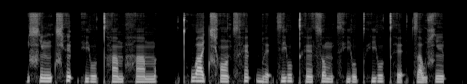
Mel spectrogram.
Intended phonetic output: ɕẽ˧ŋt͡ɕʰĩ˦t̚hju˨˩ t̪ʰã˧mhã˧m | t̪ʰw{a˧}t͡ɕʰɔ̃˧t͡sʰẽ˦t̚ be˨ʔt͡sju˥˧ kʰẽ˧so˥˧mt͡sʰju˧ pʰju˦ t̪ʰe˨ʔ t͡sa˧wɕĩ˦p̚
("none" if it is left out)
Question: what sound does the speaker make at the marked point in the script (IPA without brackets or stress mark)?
a˦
